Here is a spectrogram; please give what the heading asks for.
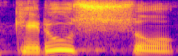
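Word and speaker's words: κηρύσσω: la palabra predicar es la palabra griega quer uso con k acento en la u quer uso significa Sencillamente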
